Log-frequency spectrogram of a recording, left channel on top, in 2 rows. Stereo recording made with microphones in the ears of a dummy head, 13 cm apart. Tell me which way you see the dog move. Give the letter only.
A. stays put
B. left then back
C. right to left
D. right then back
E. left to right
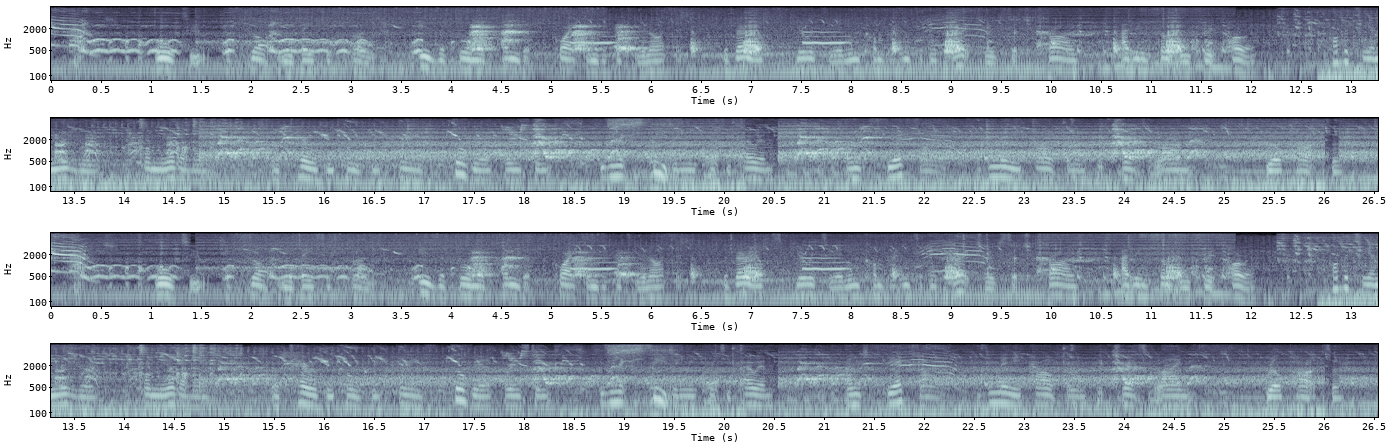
A.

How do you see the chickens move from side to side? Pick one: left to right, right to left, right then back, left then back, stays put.
right to left.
